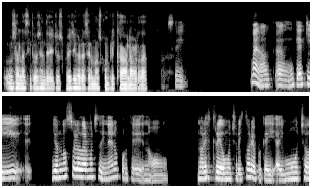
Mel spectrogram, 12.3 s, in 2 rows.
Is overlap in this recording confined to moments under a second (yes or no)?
yes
